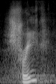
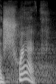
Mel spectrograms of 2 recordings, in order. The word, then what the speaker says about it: Shrek: "Shriek?" "No, Shrek. Shrek. How do you spell that?"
